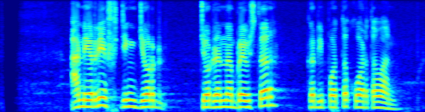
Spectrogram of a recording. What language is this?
Sundanese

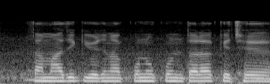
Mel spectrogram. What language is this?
Maithili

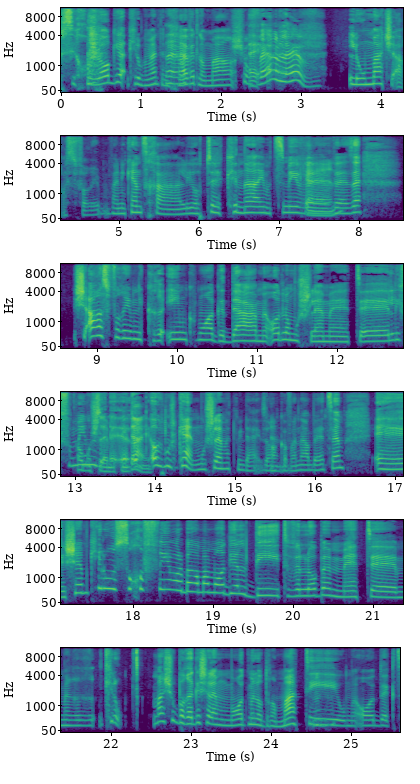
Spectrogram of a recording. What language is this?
Hebrew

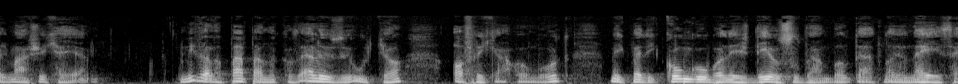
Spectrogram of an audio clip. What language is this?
Hungarian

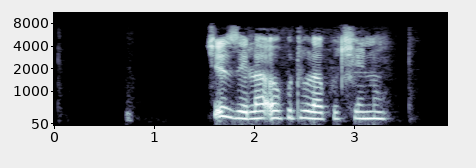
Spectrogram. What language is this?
Ganda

